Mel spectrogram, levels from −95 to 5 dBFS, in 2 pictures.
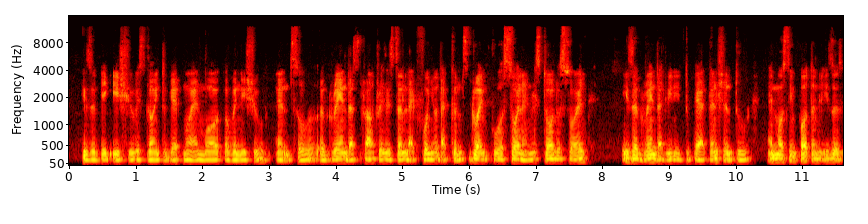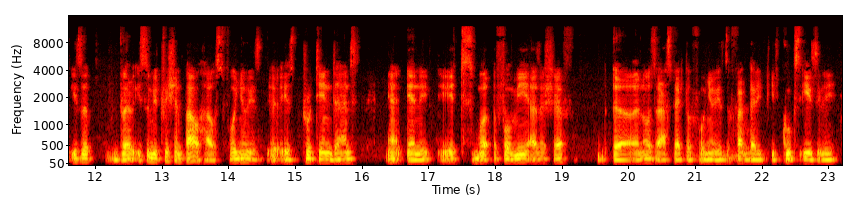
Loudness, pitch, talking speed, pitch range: -27 LUFS, 80 Hz, 210 wpm, 70-95 Hz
